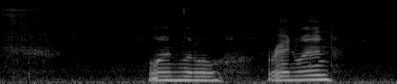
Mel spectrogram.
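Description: Leaves rustle as a hand pulls a tomato off a plant.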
